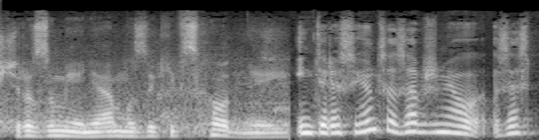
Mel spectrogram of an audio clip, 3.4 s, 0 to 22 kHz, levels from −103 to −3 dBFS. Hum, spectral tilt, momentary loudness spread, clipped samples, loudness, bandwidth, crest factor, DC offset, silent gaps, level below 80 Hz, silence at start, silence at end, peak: none; -5.5 dB/octave; 5 LU; under 0.1%; -16 LUFS; 16 kHz; 14 dB; under 0.1%; none; -64 dBFS; 0 s; 0.05 s; -2 dBFS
